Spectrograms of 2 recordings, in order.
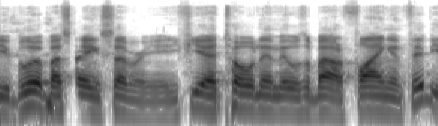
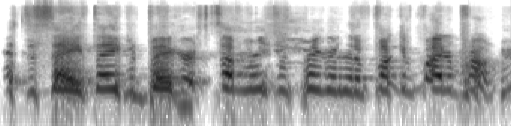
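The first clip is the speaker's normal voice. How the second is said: high, pitched-up exasperated rant; 14 semitones higher than usual. Retold or imitated. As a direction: argue it in high disbelief. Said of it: "I said".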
